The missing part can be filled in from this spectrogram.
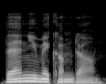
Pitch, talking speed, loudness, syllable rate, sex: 110 Hz, 285 wpm, -16 LUFS, 5.4 syllables/s, male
